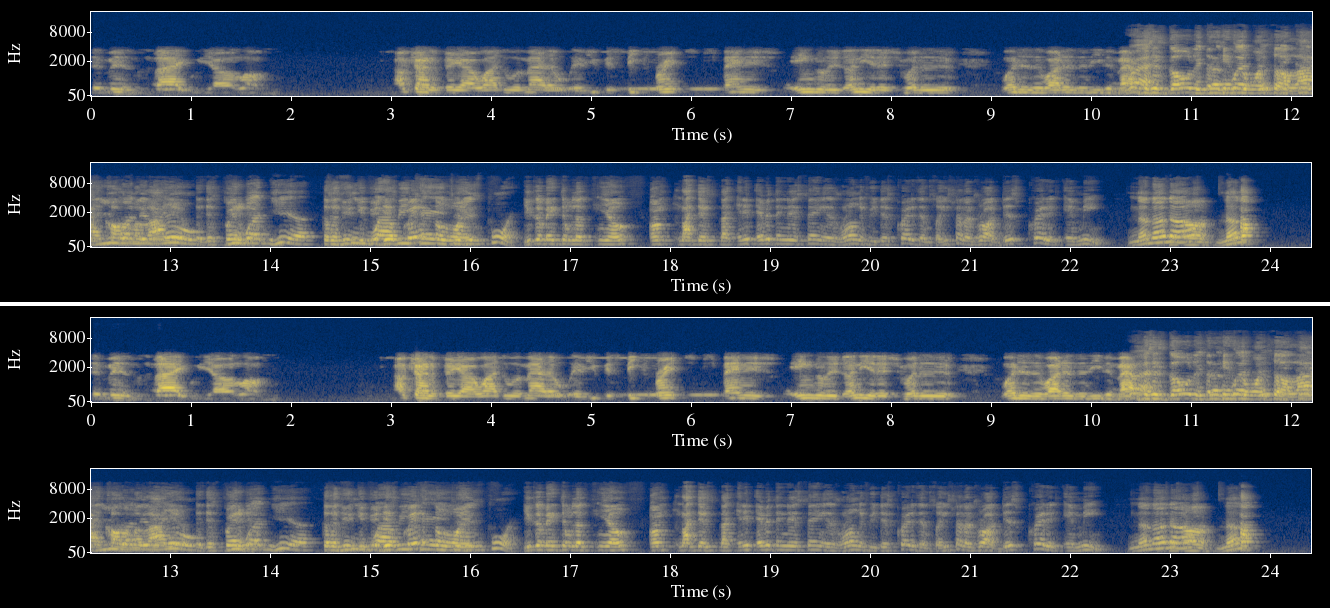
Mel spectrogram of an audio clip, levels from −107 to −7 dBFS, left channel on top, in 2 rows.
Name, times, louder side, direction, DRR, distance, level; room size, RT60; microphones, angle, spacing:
voice 1, 0.0-1.7 3.0-10.6, right 4 dB, 35° right, 0.5 m, -29 dB
voice 2, 10.5-13.9 14.5-16.1 16.6-22.3 23.1-23.4 23.7-23.8, equal, ahead, 1.0 m, -31 dB
voice 3, 11.0-13.3 13.6-16.4 22.6-23.8, left 3 dB, 45° left, 0.6 m, -31 dB
5.6 x 2.7 x 3.0 m
head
